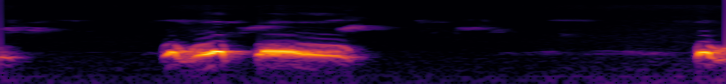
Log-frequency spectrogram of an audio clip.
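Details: Spotted dove calling, used as a decoy voice to stimulate newly caged doves, recorded without background noise. A single two-part phrase, a quavering rise then a sustained falling coo, with another phrase just beginning at the end.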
